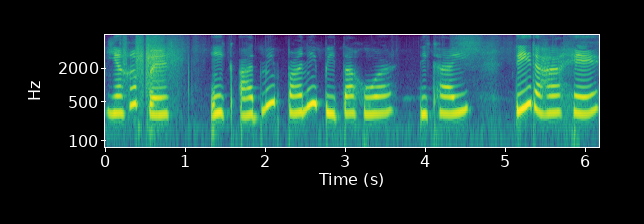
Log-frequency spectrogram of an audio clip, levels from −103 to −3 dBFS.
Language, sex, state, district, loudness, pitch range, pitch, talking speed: Hindi, female, Himachal Pradesh, Shimla, -14 LUFS, 310-345 Hz, 315 Hz, 105 wpm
